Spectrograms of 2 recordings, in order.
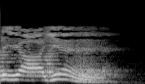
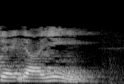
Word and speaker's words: yayin: And the word for wine there is the Hebrew word yayin. Sometimes pronounced yayin.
